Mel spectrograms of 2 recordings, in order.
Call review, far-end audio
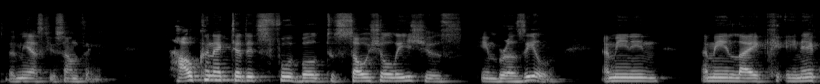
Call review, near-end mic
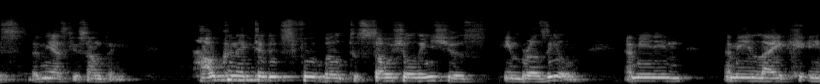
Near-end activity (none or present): none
